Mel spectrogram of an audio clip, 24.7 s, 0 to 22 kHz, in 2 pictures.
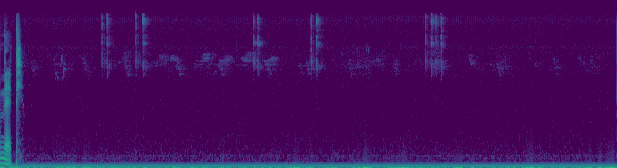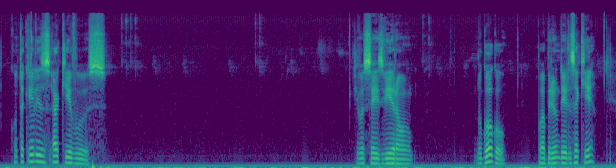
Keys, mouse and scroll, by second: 2.0 click, 2.7 click, 5.1 click, 6.2 click, 8.5 click, 9.5-10.9 scroll down 4, 12.0-12.8 scroll down 4, 13.0-13.3 scroll down 2, 13.6-13.9 scroll down 2, 14.1 scroll down 2, 14.7 click, 17.4 click, 20.8 click.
